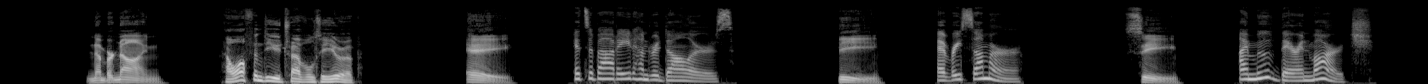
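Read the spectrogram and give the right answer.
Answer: B: Every summer.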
